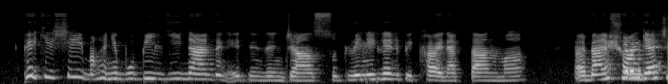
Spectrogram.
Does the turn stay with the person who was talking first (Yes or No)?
Yes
